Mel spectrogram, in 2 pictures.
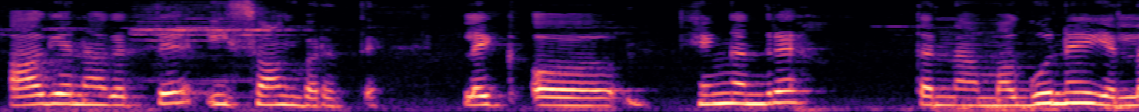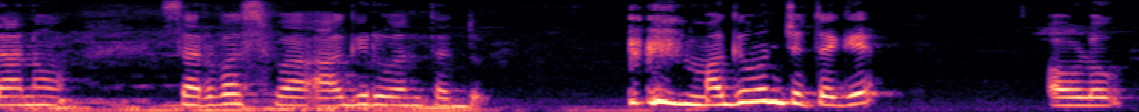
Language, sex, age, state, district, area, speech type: Kannada, female, 18-30, Karnataka, Chitradurga, urban, spontaneous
